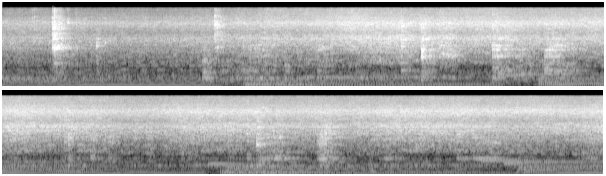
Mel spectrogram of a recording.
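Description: Chopped bottle gourd sizzling as it fries in an aluminium pressure cooker, with a spoon scraping and clicking against the pot as it is stirred. A sharp metal clank about half a second in, as the cooker's lid is set down.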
